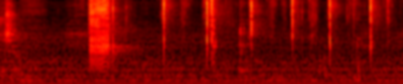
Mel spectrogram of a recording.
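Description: A natural cork being twisted off the metal spiral of a corkscrew: a short rasp about a second in, then a series of small sharp clicks and creaks.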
